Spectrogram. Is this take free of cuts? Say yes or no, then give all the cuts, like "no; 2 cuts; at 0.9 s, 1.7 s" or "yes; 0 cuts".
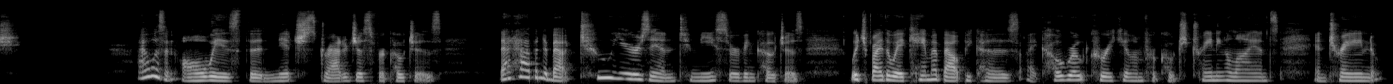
yes; 0 cuts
